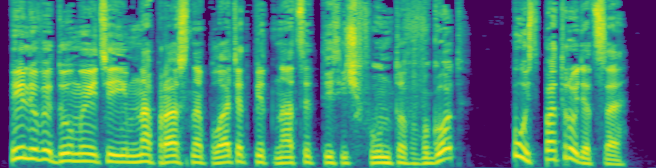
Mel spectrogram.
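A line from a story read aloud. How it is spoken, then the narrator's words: Laughing. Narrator (Russian): Он рассмеялся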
